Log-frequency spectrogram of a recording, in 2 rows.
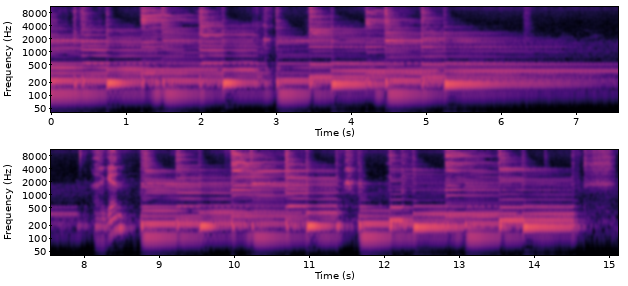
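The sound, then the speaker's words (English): Acoustic guitar played fingerstyle, a steady repeating pattern of plucked notes, thumb, second, first and third fingers on strings 5, 3, 4 and 1, ringing over sustained bass tones, clear, with a brief pause near the middle before the pattern resumes. No talking. “And then with our picking hand, we're going to do exactly the same pattern thumb, second finger, first finger, third finger.”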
